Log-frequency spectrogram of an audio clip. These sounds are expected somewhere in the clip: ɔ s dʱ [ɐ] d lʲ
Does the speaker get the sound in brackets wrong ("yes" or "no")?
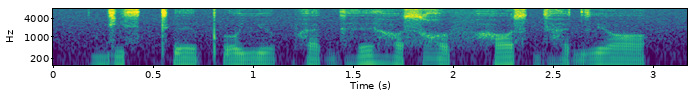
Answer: no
